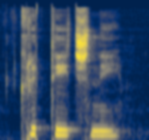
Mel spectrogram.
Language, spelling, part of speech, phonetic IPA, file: Ukrainian, критичний, adjective, [kreˈtɪt͡ʃnei̯], Uk-критичний.ogg
- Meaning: critical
